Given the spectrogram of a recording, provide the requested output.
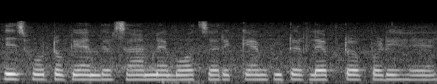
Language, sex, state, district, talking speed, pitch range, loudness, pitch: Hindi, female, Rajasthan, Bikaner, 150 wpm, 220-225 Hz, -17 LUFS, 225 Hz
